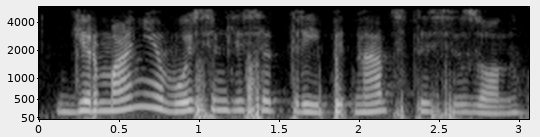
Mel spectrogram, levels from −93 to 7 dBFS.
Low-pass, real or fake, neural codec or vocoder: 5.4 kHz; fake; codec, 16 kHz, 16 kbps, FunCodec, trained on Chinese and English, 50 frames a second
